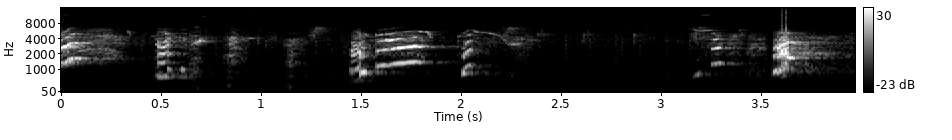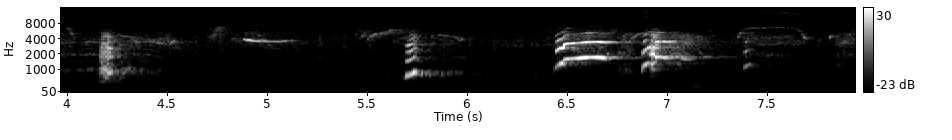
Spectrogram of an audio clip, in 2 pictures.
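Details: German Shepherd puppy barking in a quick, uneven string of high yaps and squeaky yips, roughly a dozen bursts over several seconds, some sliding upward like whines, against a quiet background.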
